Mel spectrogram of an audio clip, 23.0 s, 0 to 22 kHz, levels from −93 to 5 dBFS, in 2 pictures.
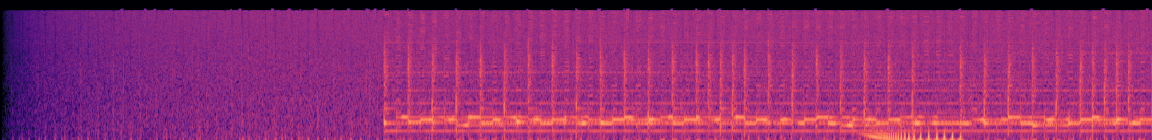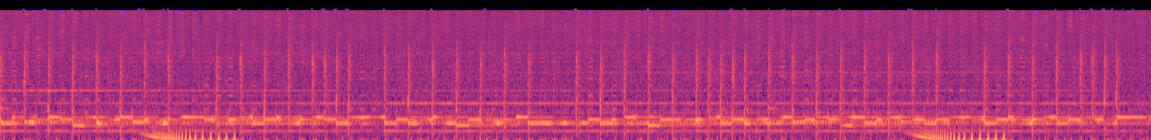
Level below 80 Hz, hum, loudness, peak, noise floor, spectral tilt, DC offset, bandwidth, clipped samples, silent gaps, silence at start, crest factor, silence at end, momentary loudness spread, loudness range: -30 dBFS; none; -20 LUFS; -2 dBFS; -47 dBFS; -3 dB/octave; 0.2%; 17 kHz; under 0.1%; none; 0.3 s; 18 dB; 0 s; 11 LU; 4 LU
